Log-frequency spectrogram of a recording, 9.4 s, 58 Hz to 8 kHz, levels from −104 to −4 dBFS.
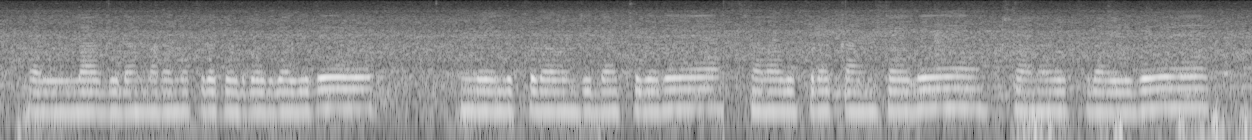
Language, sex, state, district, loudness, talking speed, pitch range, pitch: Kannada, female, Karnataka, Dakshina Kannada, -24 LUFS, 90 wpm, 160-170 Hz, 160 Hz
